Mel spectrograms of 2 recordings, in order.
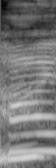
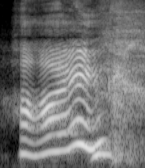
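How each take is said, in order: First: It sounds sweet and friendly, as Cole. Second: It sounds scared and nervous, as Cole.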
